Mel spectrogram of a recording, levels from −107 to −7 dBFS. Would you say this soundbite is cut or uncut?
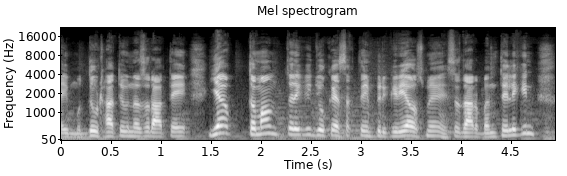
uncut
